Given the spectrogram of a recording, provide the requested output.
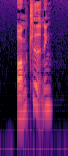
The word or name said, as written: omklædning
